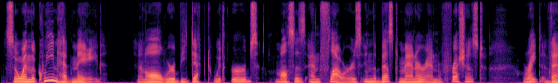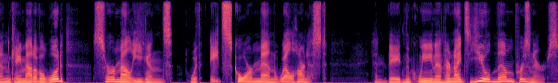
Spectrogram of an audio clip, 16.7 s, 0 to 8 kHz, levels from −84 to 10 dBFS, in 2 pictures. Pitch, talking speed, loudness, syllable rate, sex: 150 Hz, 160 wpm, -18 LUFS, 4.4 syllables/s, male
